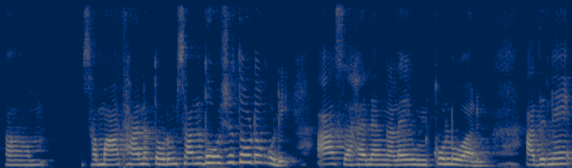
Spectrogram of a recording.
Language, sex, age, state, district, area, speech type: Malayalam, female, 18-30, Kerala, Kollam, rural, spontaneous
